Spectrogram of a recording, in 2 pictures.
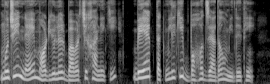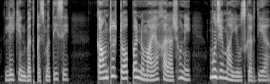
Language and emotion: Urdu, sad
